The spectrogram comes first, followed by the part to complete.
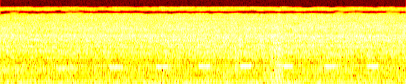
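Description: Steady rush of airflow noise inside a sailplane's cockpit in gliding flight, with faint, short beeps repeating through the second half.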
